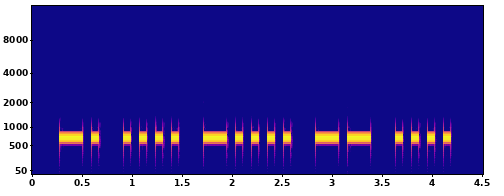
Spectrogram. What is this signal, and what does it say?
Morse code, heard as a keyed tone, about 15 wpm, 700 Hz. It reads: NH6MH
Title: USA Call Signs - 5 Characters - Repeated 2x - 15wpm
